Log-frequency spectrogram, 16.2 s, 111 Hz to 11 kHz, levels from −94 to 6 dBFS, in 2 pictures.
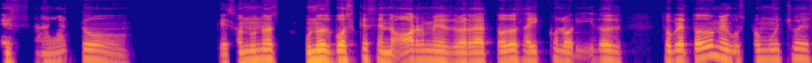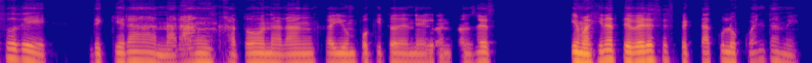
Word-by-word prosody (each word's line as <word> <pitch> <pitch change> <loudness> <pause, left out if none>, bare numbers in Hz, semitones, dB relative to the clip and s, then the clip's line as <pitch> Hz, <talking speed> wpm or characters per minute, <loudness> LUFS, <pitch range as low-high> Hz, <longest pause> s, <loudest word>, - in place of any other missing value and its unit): Exacto, 120 -1 -4 0.9
que 110 - -5
son 125 +4 -2
unos 150 0 +4 0.2
unos 135 +1 +9
bosques 140 +3 +4
enormes, 135 +1 +3
¿verdad?, 125 0 +4
todos 135 +2 +4
ahí 130 0 +1
coloridos 130 - -1 0.4
sobre 145 +1 +5
todo 165 +7 +5
me 170 -5 +3
gustó 135 0 -5
mucho 145 +2 -4
eso 155 +1 -4
de 130 -8 -5 0.4
de 115 -1 -11
que 120 +3 -12
era 125 0 -7
naranja, 110 +2 -9
todo 115 +2 -5
naranja 110 +1 -8
y 115 - -5
un 115 0 -6
poquito 115 0 -10
de 115 -1 -8
negro 110 0 -11
entonces 120 +1 -10 0.7
imagínate 130 +3 +1
ver 125 +1 +2
ese 140 0 -4
espectáculo, 125 -1 -10
cuéntame. 120 -5 -17
125 Hz, 130 wpm, -24 LUFS, 115-140 Hz, 0.9 s, unos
